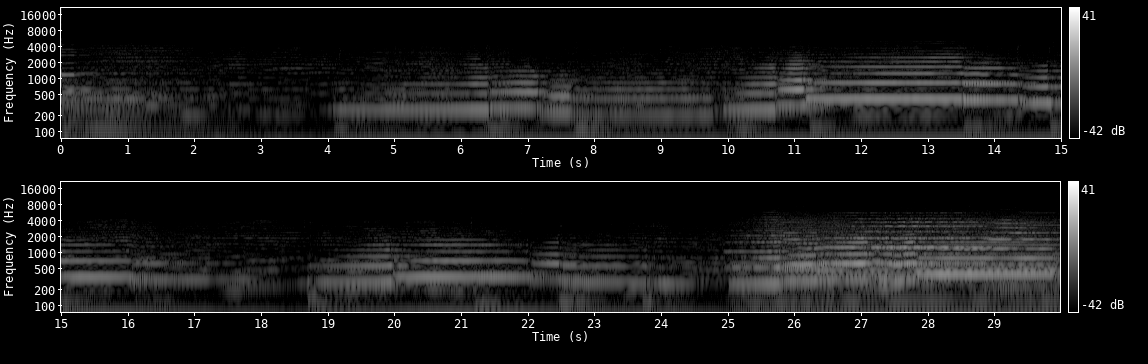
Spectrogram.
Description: Horn Concerto, Andante; Strauss Concertos

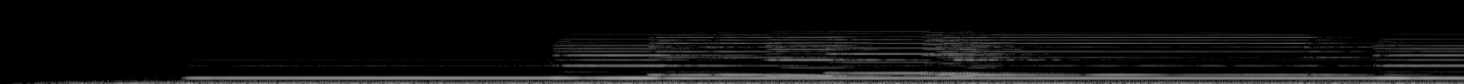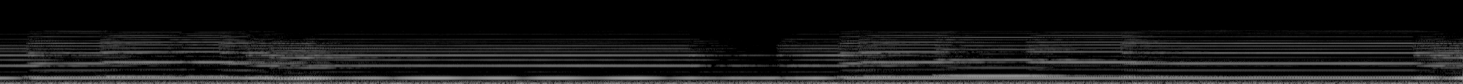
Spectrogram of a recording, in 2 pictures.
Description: Antiphon, Brass & Organ; Karitas Habundat

